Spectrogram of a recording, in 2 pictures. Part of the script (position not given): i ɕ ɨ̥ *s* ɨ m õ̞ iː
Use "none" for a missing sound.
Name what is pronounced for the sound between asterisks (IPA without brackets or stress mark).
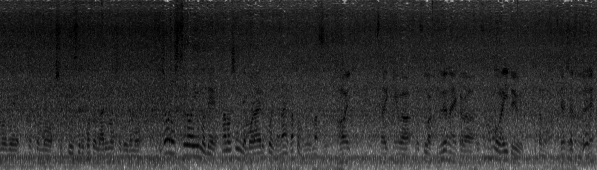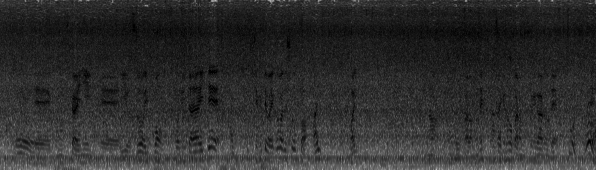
t͡s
